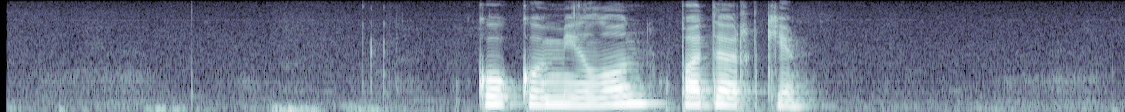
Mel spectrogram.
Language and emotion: Russian, neutral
